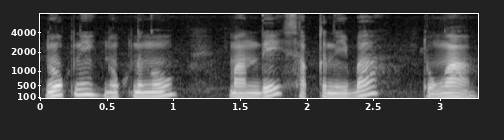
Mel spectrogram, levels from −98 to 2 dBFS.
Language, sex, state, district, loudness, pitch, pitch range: Garo, male, Meghalaya, South Garo Hills, -20 LUFS, 135 Hz, 120-160 Hz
